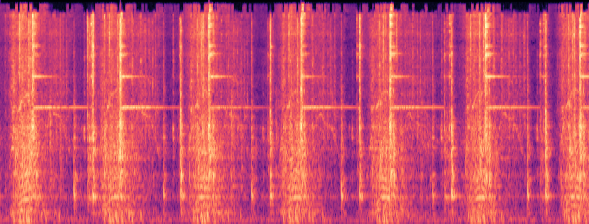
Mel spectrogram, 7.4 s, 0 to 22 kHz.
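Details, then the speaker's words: Log splitter engine unused for about 2–4 years, recoil pulled about once a second: turns over but never fires; dry carburetor starved of fuel. "All right. Well, we're cranking and cranking and we're not getting anywhere."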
